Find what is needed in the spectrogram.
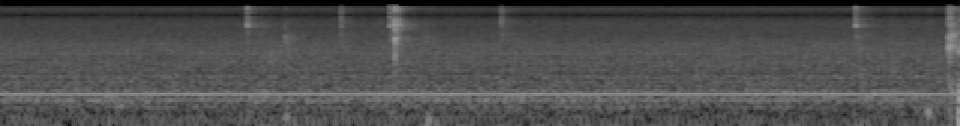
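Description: Steady electrical hum and hiss of the recording setup, with about four faint computer-mouse clicks spread through it.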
